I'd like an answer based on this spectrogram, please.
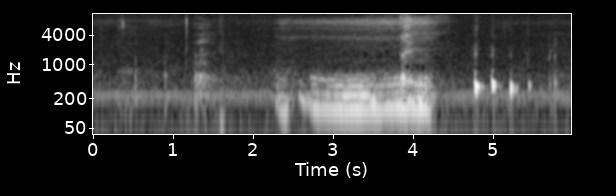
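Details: A pet dog snoring, said to sound like a human: one drawn-out, buzzy, harmonic snore lasting about two seconds and swelling in loudness, with scattered faint clicks and soft knocks before and after.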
